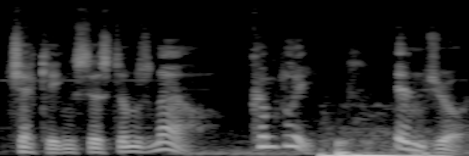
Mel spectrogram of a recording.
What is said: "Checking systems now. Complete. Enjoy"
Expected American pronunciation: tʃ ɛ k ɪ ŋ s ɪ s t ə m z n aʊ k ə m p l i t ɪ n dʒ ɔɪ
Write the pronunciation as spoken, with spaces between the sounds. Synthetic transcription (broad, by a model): tʃ ɛ k ɪ ŋ s ɪ s t ə m z n aʊ k ə m p l i t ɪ n dʒ ɔɪ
